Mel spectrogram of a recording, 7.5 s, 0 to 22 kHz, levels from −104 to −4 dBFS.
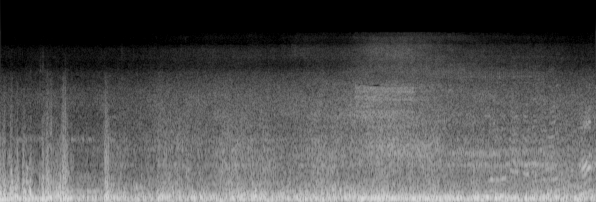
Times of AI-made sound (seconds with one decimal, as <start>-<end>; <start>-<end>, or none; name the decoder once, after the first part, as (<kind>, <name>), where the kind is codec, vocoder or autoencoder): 1.4-5.8 (vocoder, BigVGAN v2)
